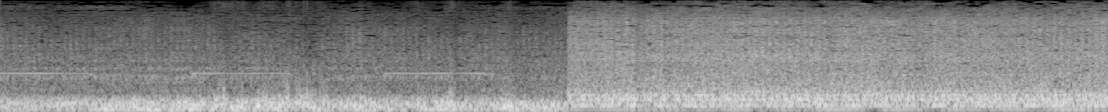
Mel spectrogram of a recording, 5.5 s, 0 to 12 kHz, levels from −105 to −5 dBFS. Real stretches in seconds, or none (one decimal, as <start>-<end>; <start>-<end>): 0.0-0.9; 1.4-3.1; 5.0-5.5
